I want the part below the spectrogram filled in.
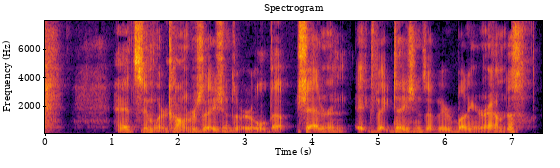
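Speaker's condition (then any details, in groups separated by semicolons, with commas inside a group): Spastic quadriplegic cerebral palsy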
